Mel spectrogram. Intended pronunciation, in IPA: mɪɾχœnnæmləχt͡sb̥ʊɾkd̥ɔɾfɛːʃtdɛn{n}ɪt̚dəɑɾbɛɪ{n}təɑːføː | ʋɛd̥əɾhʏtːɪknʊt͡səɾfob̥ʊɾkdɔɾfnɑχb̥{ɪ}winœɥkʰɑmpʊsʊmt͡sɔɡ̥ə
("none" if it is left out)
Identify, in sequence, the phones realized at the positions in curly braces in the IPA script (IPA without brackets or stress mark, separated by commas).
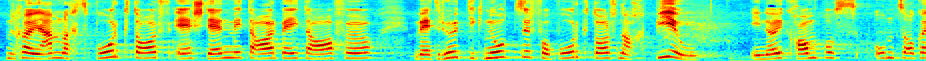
m, none, i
